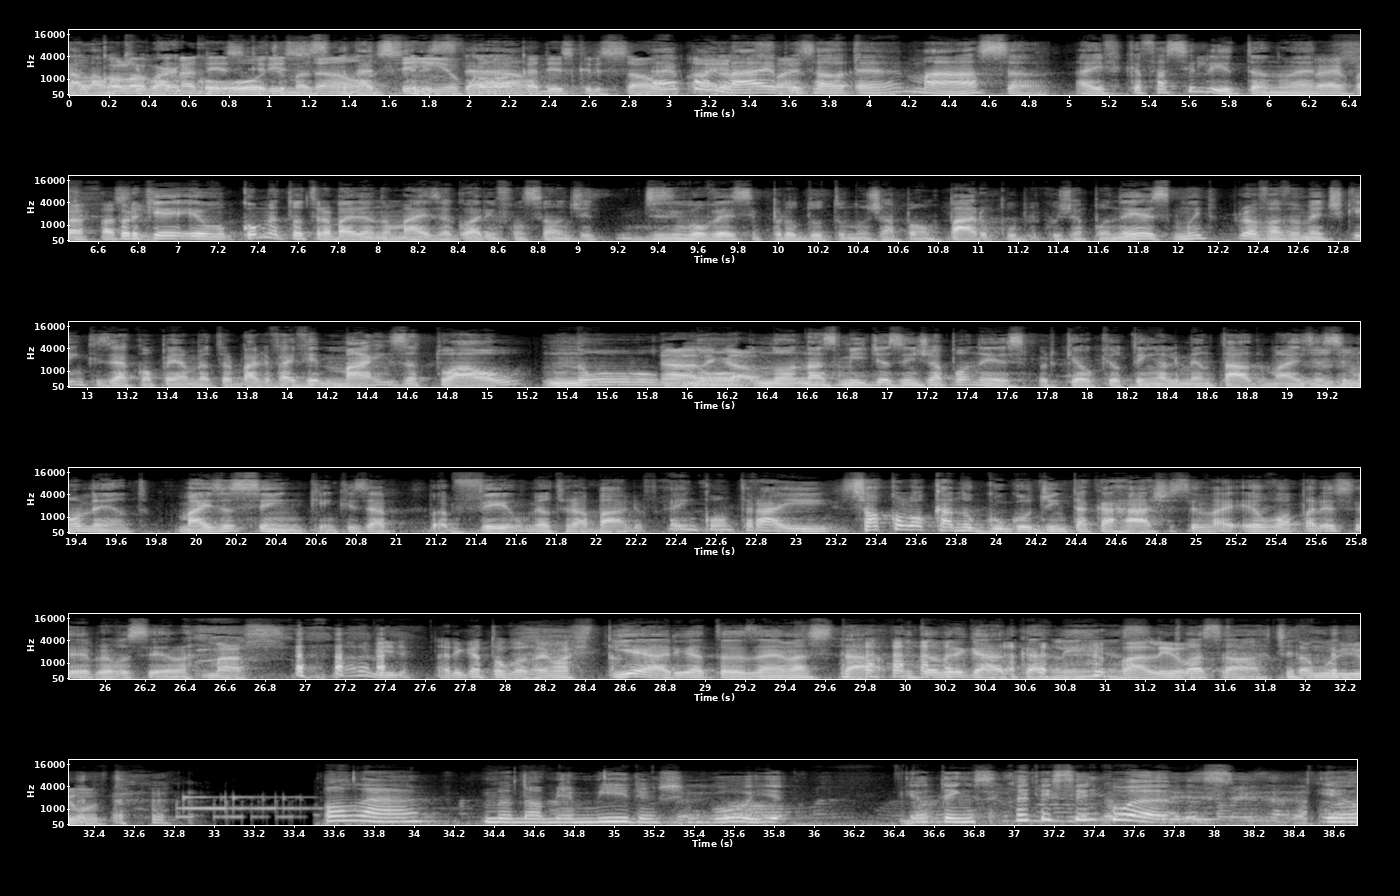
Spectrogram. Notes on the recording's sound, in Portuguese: As entrevistas foram gravadas no dia 16 de Junho no Create Hamamatsu durante exposição organizada pelo grupo.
